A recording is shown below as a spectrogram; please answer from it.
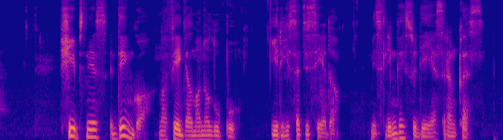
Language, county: Lithuanian, Panevėžys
